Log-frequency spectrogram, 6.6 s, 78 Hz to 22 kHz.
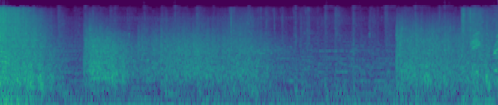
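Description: Musket volley fired by a line of soldiers in Assassin's Creed 3, a loud booming crack followed by lingering rumble and battle noise, with a second blast near the end.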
